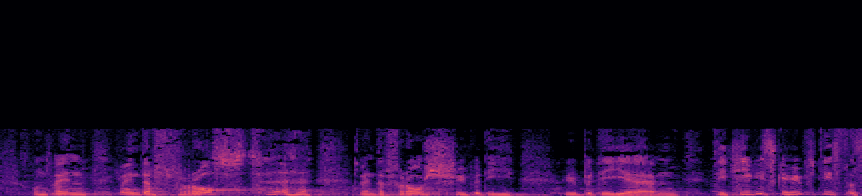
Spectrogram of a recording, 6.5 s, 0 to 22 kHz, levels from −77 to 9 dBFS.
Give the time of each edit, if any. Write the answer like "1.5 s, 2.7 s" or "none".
2.6 s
